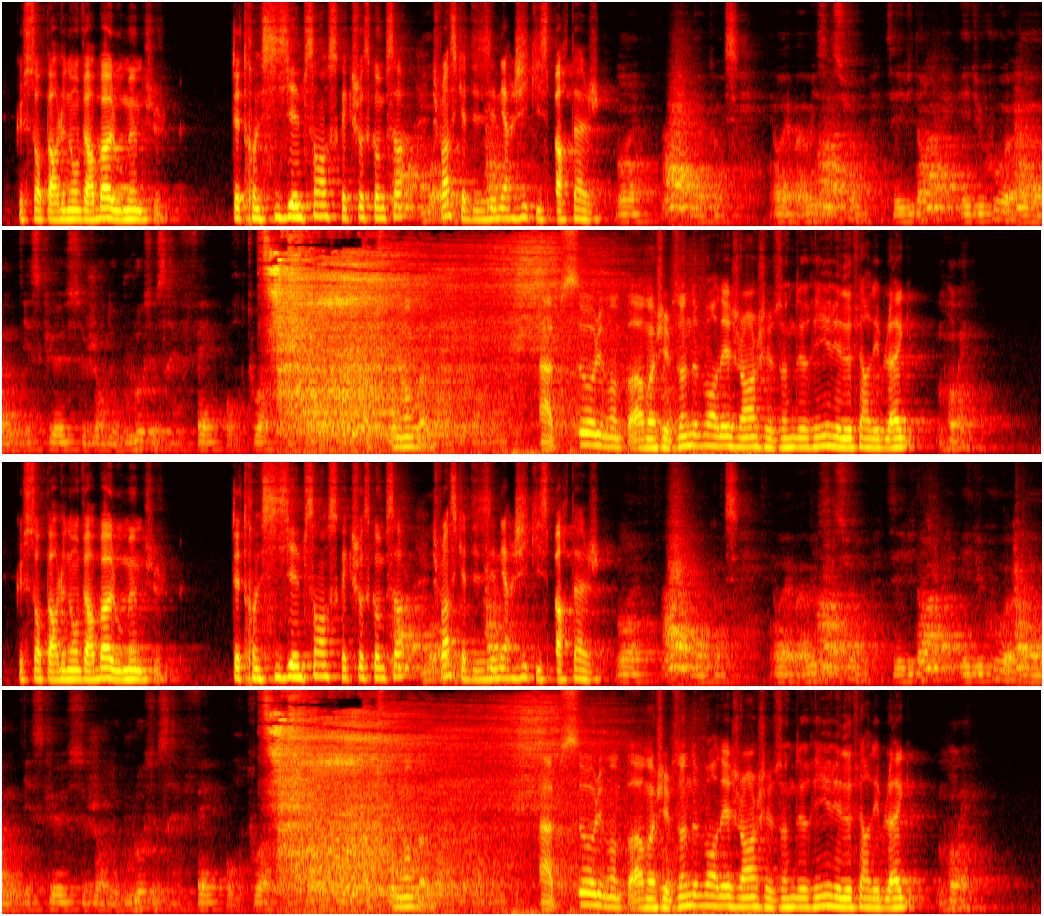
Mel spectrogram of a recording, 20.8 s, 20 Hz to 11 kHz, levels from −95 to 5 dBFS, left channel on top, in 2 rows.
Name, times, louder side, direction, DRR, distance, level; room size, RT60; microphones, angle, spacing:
voice 1, 0.1-1.6 2.3-4.1 4.4-6.0 7.2-7.3 14.1-14.7 15.8-19.5, left 1 dB, 5° left, 12 dB, 0.4 m, -23 dB
sound 1, 3.8-4.4 4.8-5.3 6.6-7.1 8.1-8.6 9.1-9.7 10.1-10.4, right 1 dB, 65° right, 6.1 m, -33 dB
voice 2, 4.2-5.0 6.1-6.4 6.9-15.4 17.0-17.1 19.8-20.1, equal, 60° left, -2 dB, 5.6 m, -36 dB
sound 2, 13.0-18.0, left 3 dB, 30° left, 2.6 m, -26 dB
24.0 x 13.0 x 2.7 m, 1.0 s
head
